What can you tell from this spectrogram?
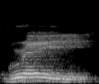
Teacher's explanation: Se relaja mucho la vocal final. Esta E ayuda mucho al relajamiento de la vocal final y es lo que da esta vocal que aparece después.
